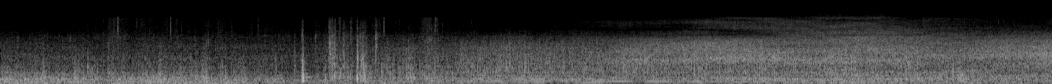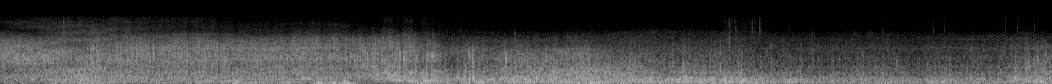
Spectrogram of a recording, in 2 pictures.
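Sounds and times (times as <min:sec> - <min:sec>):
bike tires droning on snow: 0:00.0 - 0:21.0.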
